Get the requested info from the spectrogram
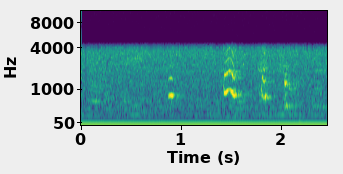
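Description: Berger Picard puppies at play giving a few short, high yips and whimpers, the loudest about a second and a half in.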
